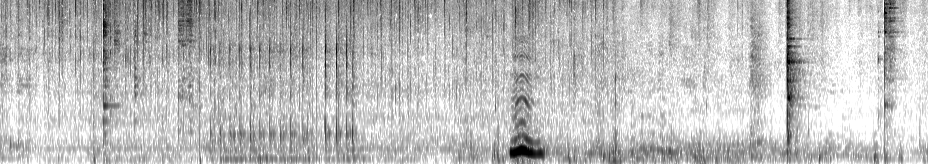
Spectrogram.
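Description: A spoon scrapes and clinks against a pot as food is scooped out of the pot into another container, with wet shuffling sounds, a few sharper knocks, and a brief murmur of a voice.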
